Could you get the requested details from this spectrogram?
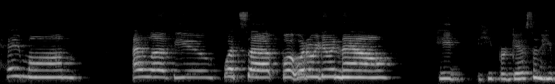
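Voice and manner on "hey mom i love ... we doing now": dog's voice. Pretend. The dog Rusty coming back to his mom, sweet and eager. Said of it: "he's just like".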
